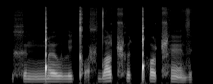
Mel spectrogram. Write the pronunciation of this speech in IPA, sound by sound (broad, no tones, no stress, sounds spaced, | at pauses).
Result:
x ø ŋ ŋ͡ǃ œ u̯ l i kʼ ɔ̰ x dˤ ø ʈ͡ʂʰ ɵ ǃʰ ɔ ʈ͡ʂʰ ɛ̃ z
